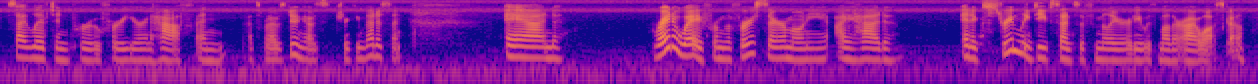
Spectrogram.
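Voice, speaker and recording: A woman's voice: on the low side, gravelly, poor audio. A woman in her twenties giving a casual spiritual teaching outdoors in a forest, chatty and meandering, with fillers and light laughs.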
